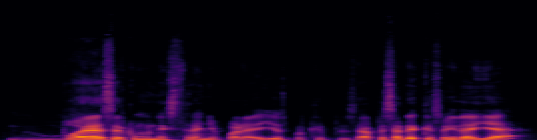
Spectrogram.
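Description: A man's voice: a little high, fairly bright tone. A man from Chihuahua, Mexico, chatting casually on a podcast and leaning heavily on filler phrases. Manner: rapid, talkative, lots of "o sea" fillers. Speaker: podcast co-host or guest. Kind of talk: casual chat.

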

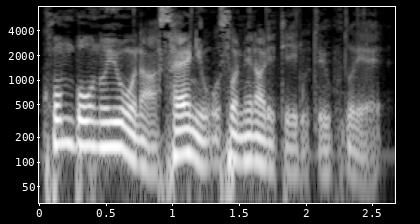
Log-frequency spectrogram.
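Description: A man co-hosting a podcast, explaining a topic calmly and methodically. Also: lowish voice, quick pace, vocal fry, no room sound, soft background music. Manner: explains at length, calm and methodical. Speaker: podcast co-host presenting a local hero. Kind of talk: casual chat.

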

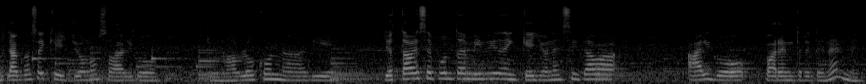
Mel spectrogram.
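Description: A woman's voice: medium pitch, normal speed, music in the background, rough recording. A young woman chatting candidly as a podcast co-host in Spanglish, slipping between Spanish and English with slang and swearing. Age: young adult. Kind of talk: casual storytelling chat.

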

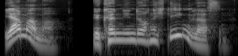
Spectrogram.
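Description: A man's voice: high voice, huge pitch swings, fast, husky, narrow, tinny audio, pitched above the performer's own voice, exaggerated voice. A man voicing an eager little boy in a spoken Christmas story, urgent and pleading. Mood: excited.

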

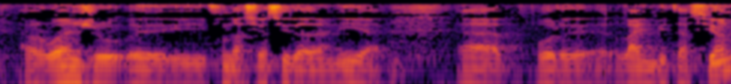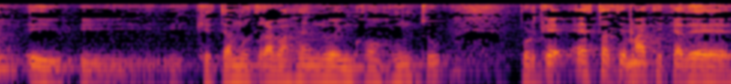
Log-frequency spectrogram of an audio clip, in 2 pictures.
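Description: A man's voice: lowish voice, dark tone. Portuguese-accented man speaking in an echoey room. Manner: halting, searching for words. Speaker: guest speaker at an event. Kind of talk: short public speech in Spanish mixed with Portuguese. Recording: echoey room with faint noise.

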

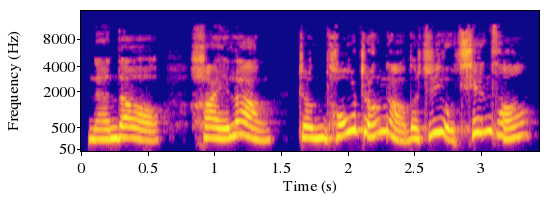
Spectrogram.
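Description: Woman voicing a slow-talking old fisherman. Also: sits high, animated, warm tone. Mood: lecturing. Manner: slow, drawn-out folksy speech. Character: weathered old male fisherman, blunt and wise. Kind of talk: storytelling role voice.

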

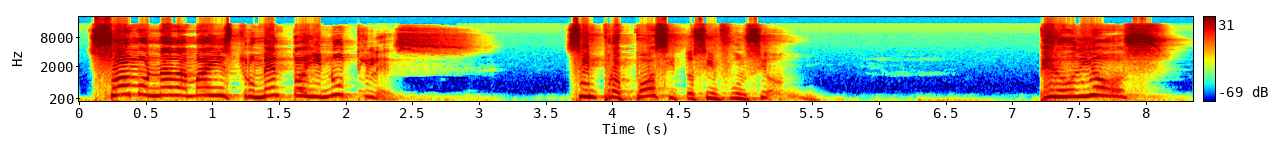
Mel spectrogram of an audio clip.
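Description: A male pastor giving a fervent sermon, firing questions at the congregation and swinging between booming and hushed delivery. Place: church.

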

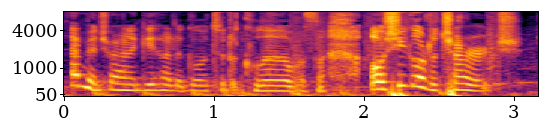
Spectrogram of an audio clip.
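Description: A woman hosts her podcast in a loose, chatty way, teasing and laughing as she goes. Her voice sits at a middle pitch, with soft music faintly under her. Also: very animated, fast talker. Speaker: podcast host. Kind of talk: casual motivational chat.

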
